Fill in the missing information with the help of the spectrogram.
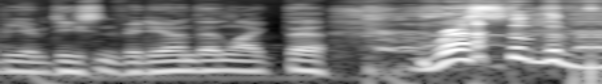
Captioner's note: laughs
